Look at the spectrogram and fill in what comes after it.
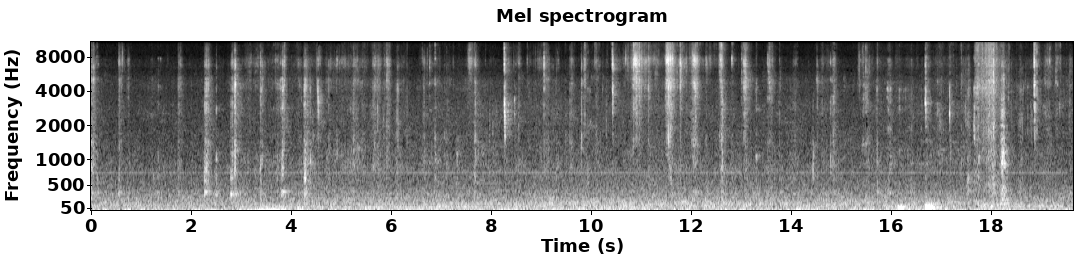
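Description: A person eating crunchy raw vegetables and green papaya salad: a run of soft, crisp crunches and chewing clicks, thickest about halfway through. A couple of dull low thumps come near the end.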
